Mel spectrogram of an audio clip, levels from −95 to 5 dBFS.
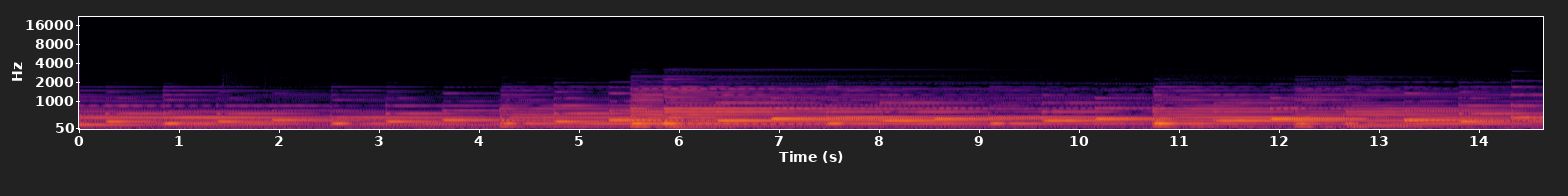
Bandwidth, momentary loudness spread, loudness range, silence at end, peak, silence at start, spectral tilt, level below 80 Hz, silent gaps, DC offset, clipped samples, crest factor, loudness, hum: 3.3 kHz; 7 LU; 5 LU; 0 s; -20 dBFS; 0 s; -11.5 dB/octave; -60 dBFS; none; under 0.1%; under 0.1%; 14 dB; -35 LUFS; none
